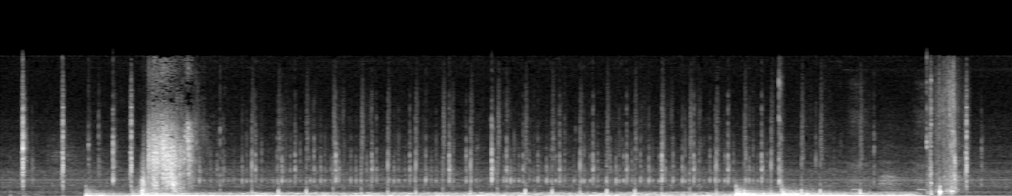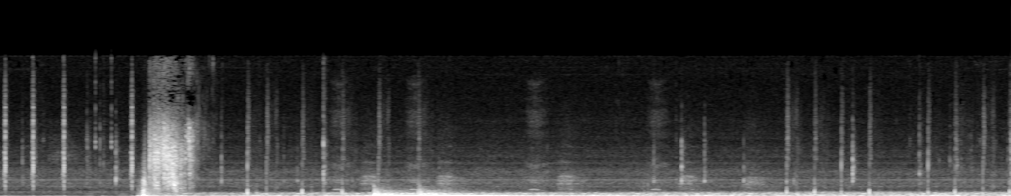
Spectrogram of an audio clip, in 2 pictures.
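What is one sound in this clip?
Game music plays steadily.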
